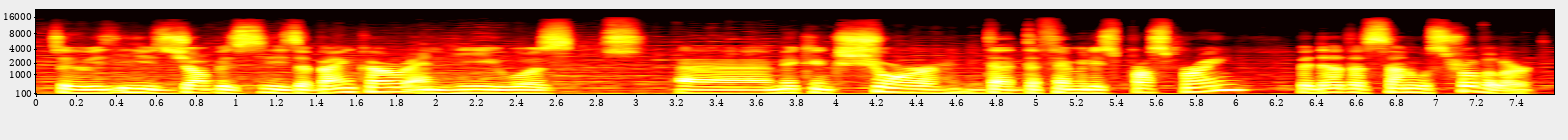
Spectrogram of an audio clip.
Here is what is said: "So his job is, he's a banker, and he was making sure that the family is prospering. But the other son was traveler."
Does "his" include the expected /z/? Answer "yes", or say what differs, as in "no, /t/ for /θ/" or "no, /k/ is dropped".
yes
